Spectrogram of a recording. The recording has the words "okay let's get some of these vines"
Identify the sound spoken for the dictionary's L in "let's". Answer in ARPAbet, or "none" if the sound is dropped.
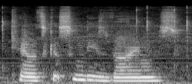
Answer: L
